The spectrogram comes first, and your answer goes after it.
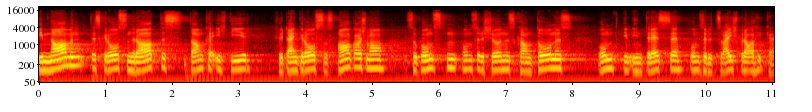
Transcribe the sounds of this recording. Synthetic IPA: ʔɪmnaːmənd̥ɛsɡ̥ʁoːsn̩ʁaːtəsd̥aŋkʰə̰ʔɪçd̥iːɾ | fyːɐdaɪnɡɾoːsəsʔɑ̃ːɡaʒmɑ̃ː | t͡suɡʊnstn̩ʔʊnzəɾəsʃøːnəskʰantoːnəs | ʔʊndɪmʔɪntəʁɛsəʔʊnzəɾət͡sv̥aɪʃpʁaːxɪkʰːa̰ɪ

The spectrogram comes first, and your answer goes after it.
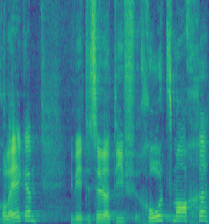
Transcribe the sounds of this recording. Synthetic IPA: ɔleːɡ̥ə | ɪʋɪt̚dəsrelɑt̪iːfχʊt͡smɑχə

